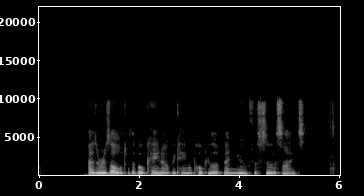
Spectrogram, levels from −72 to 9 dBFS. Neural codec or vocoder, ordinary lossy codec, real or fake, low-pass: none; Opus, 24 kbps; real; 9.9 kHz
